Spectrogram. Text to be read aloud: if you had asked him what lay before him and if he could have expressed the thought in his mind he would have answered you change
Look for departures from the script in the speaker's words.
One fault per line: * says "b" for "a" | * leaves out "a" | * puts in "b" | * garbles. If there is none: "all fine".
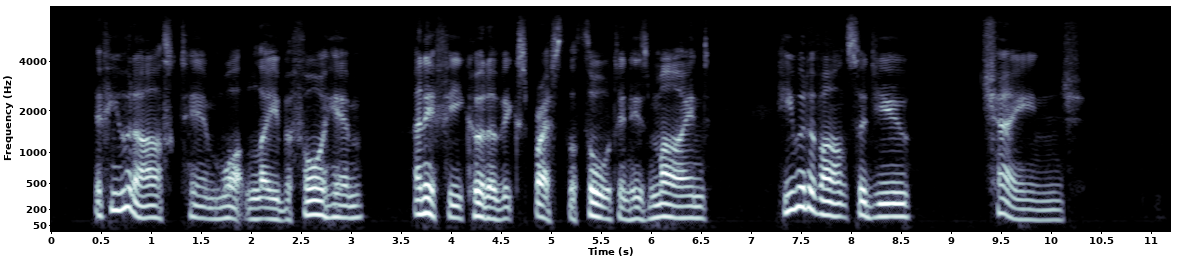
all fine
